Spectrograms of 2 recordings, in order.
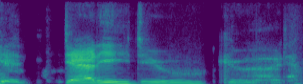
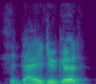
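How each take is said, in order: First: It is said slowly. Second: It is said at normal speed.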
